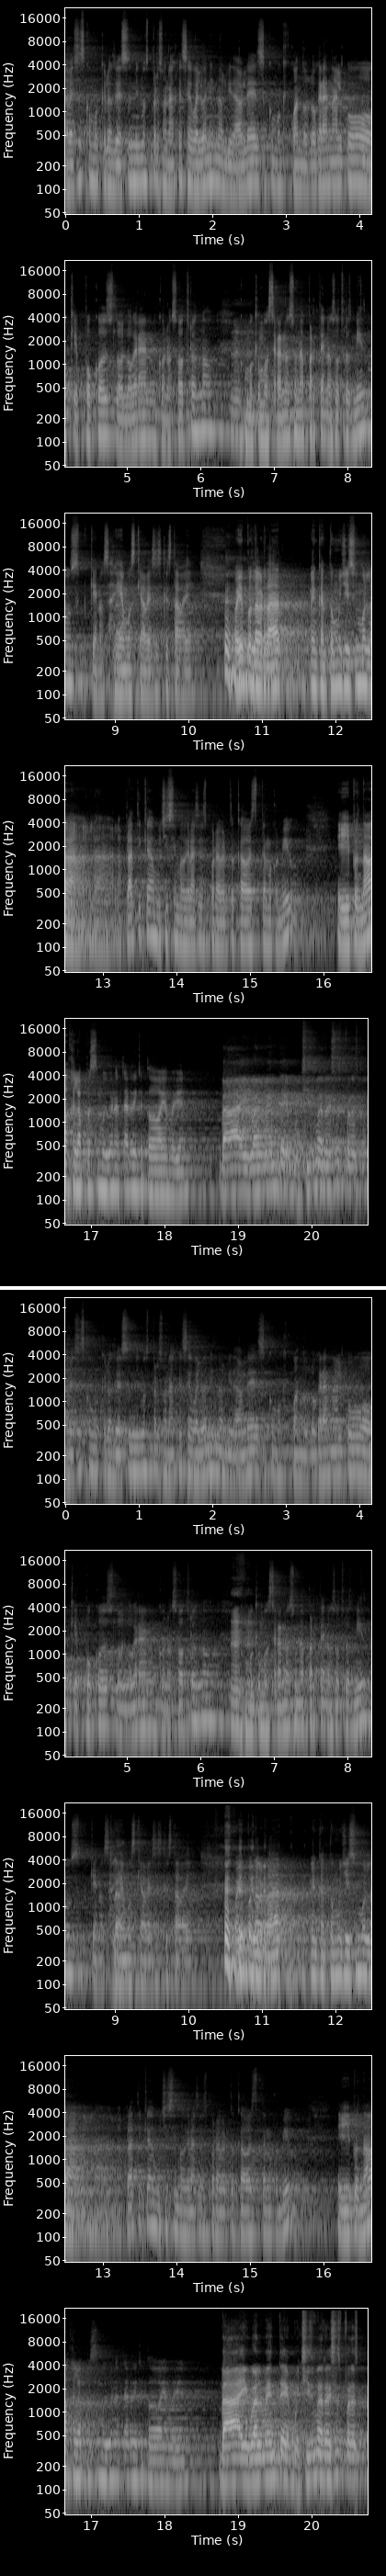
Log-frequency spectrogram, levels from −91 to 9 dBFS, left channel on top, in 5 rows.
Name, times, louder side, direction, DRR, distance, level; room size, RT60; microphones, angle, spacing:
voice 1, 0.0-11.3 11.7-15.9 16.2-18.4, left 3 dB, 35° left, 9 dB, 0.4 m, -35 dB
voice 2, 6.4-6.8 8.9-9.2 10.5-10.8 18.7-20.6, right 4 dB, 60° right, 8 dB, 0.6 m, -31 dB
9.6 x 8.7 x 6.2 m, 2.7 s
head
